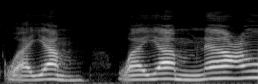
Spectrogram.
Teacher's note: karena ada waw sukun sebelumnya ada domah di huruf ain ya, bacanya dua harokat. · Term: matobi'i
